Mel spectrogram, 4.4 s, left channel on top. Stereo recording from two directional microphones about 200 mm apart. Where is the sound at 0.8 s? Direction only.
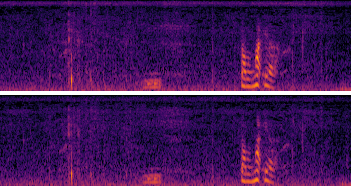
Centre (ahead or behind).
